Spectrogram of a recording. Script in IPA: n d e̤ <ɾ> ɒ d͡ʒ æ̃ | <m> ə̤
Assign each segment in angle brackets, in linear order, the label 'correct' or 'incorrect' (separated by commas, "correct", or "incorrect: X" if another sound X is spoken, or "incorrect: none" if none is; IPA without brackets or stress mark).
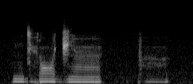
correct, incorrect: pʰ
